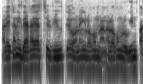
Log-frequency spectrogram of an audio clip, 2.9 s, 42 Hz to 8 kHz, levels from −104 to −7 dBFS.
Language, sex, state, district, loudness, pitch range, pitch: Bengali, male, West Bengal, Paschim Medinipur, -20 LUFS, 110-120 Hz, 115 Hz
